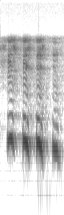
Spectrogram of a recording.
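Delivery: high-pitched, loud giggling; mischievous giggle. A narrator's reading. Little ones clattering out of the dormitory, mischievous giggle. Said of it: "giggling mischievously".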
